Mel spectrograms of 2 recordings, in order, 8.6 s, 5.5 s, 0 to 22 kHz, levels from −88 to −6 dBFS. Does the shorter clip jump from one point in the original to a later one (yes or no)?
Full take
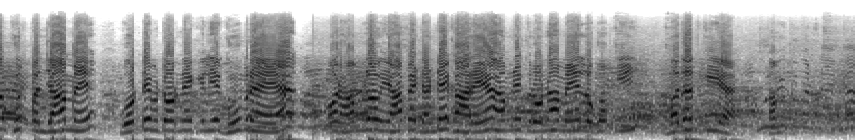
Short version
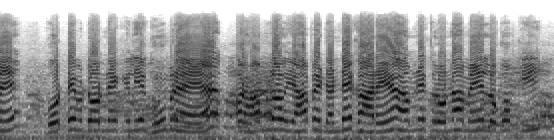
yes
